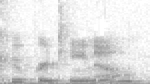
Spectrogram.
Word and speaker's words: Cupertino: It's pronounced Cupertino? – Yeah. – Wow. – What did you think it was? – Cupertino? – Nope. – Okay. – I'm pretty sure it's Cupertino.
